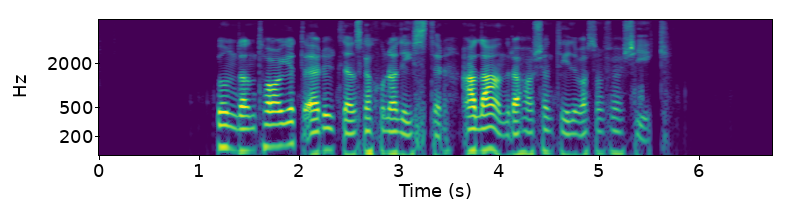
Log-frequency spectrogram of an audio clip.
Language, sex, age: Swedish, male, 29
